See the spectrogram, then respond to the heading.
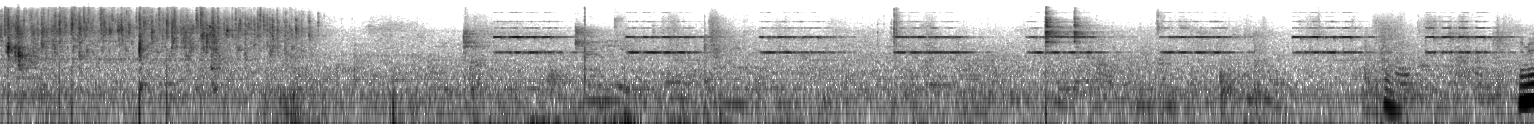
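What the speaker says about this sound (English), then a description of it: "Ini timer banyak bagus." A kitchen timer beeps in repeated short bursts of high electronic tones while a pound cake bakes, loud and regular, after running tap water at the start, with faint kitchen clatter.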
